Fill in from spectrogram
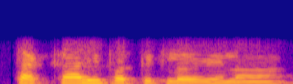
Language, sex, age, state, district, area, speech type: Tamil, female, 45-60, Tamil Nadu, Thanjavur, rural, conversation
